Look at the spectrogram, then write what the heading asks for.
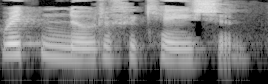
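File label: "written notification", English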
